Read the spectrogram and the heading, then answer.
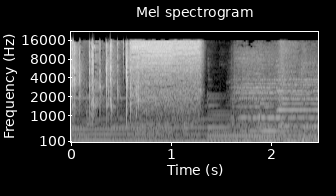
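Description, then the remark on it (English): A few quick rattling taps, then a loud burst of Krylon spray paint hissing from an aerosol can steadily for under a second before cutting off abruptly, leaving a faint hum. “Today we spray.”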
